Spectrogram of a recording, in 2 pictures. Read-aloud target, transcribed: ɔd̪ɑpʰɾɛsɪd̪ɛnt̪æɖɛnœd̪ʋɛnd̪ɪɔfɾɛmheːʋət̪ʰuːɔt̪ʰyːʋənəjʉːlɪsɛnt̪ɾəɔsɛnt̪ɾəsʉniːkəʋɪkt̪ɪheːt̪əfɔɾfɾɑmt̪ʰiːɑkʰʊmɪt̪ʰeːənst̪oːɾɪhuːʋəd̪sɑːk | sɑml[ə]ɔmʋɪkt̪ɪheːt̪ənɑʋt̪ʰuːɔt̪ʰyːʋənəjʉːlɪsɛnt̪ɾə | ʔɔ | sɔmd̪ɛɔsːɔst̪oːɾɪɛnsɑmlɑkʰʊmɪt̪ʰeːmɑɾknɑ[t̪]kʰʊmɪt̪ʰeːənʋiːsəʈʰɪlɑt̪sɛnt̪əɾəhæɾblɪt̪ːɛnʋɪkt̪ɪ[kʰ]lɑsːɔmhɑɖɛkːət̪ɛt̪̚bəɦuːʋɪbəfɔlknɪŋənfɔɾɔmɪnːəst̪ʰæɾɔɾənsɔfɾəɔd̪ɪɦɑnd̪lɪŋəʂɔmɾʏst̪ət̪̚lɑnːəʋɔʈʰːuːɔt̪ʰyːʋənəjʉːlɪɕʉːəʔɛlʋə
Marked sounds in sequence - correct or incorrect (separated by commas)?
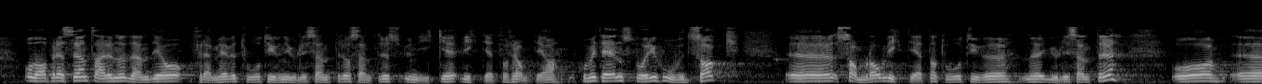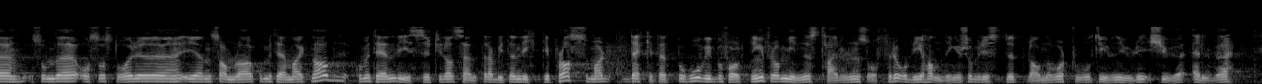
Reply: incorrect, incorrect, incorrect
